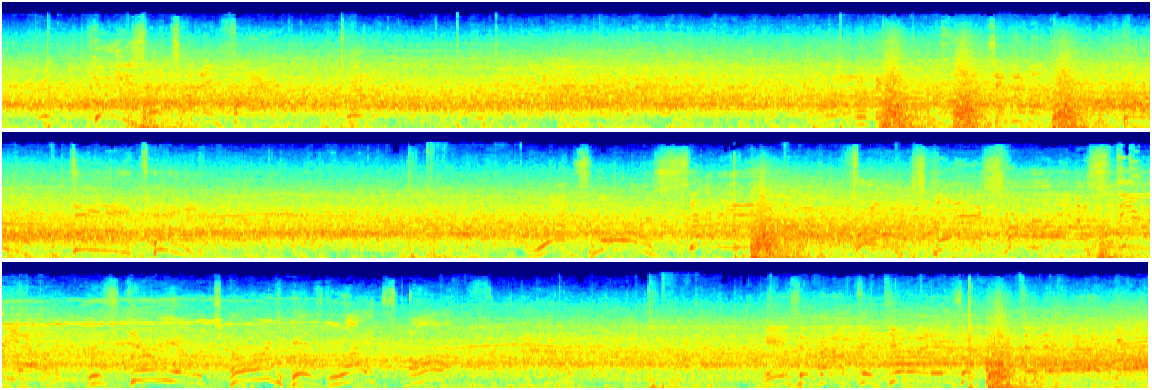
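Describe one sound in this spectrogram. Heavy bodies slam onto a wrestling ring's mat with deep thuds.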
